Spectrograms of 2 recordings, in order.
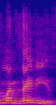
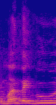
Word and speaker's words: Monzavous: My name is pronounced Monzavius, but it looks like Monzavu, it looks like Monzavus.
